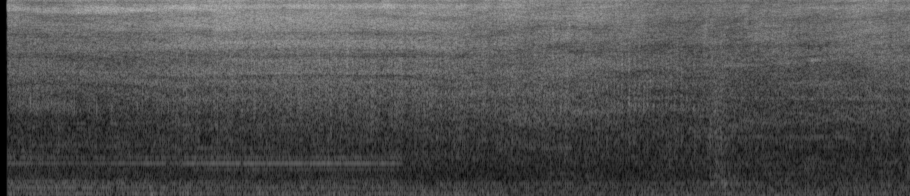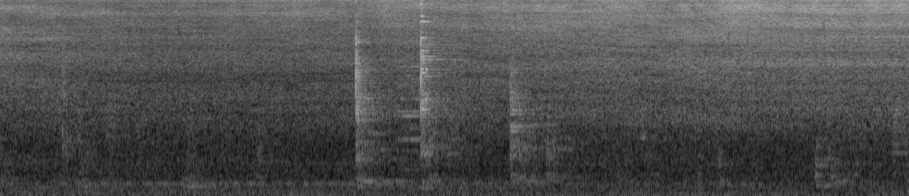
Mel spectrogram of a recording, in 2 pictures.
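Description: Oxy-fuel cutting torch of a pug cutting machine hissing steadily as its oxygen jet cuts through a mild steel plate. Three sharp knocks come about two thirds of the way through.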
